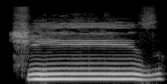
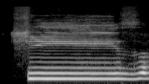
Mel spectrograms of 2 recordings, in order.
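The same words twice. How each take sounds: Both takes have the same delivery.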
